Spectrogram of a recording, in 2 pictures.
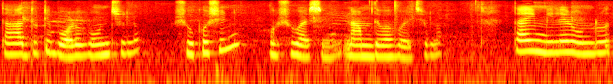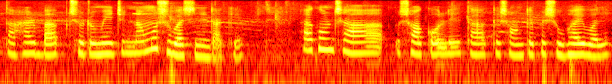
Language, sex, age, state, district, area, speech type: Bengali, female, 18-30, West Bengal, Birbhum, urban, spontaneous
